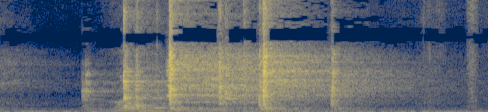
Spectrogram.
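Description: A camper trailer's lid fitting being released by hand: a quick run of five or so sharp clicks and knocks, the loudest about a second in.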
